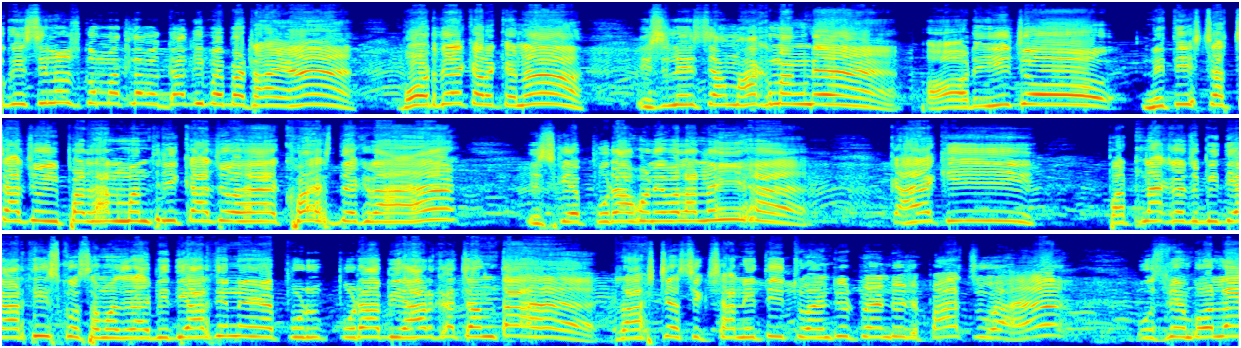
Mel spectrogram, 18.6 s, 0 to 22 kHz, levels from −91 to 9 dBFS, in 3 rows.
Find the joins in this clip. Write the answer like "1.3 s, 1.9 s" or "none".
4.5 s, 15.4 s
